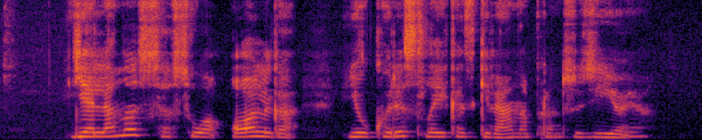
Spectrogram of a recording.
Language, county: Lithuanian, Klaipėda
